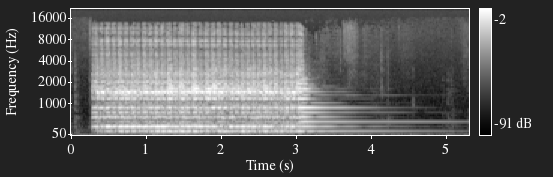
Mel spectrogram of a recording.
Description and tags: Cello - D3 - bad-dynamics-tremolo
Part of the Good-sounds dataset of monophonic instrumental sounds.
instrument::cello
note::D
octave::3
midi note::38
good-sounds-id::2053
Intentionally played as an example of bad-dynamics-tremolo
